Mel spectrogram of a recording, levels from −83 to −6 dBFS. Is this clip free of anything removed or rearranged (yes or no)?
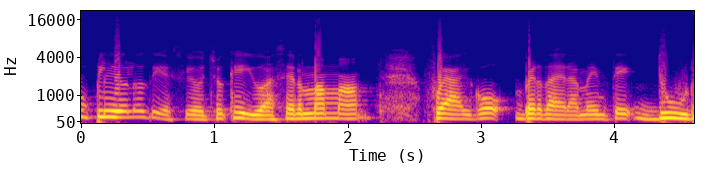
yes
